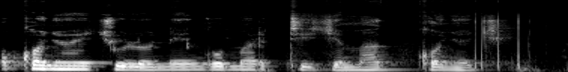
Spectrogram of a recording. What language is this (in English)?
Luo (Kenya and Tanzania)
